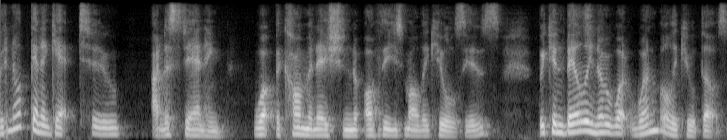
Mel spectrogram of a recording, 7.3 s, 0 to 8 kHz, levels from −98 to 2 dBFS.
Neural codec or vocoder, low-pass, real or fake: codec, 16 kHz in and 24 kHz out, 0.6 kbps, FocalCodec, streaming, 4096 codes; 7.2 kHz; fake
